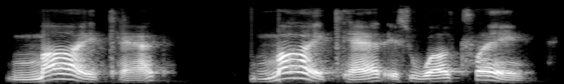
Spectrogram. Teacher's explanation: My cat, there's no linking there, right? Because you are stressing the possessive adjective.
